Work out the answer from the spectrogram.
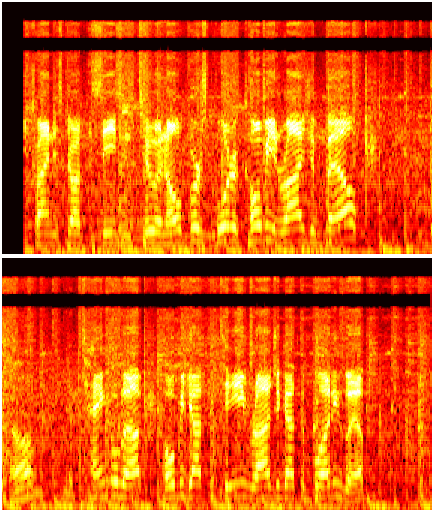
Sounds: music, speech

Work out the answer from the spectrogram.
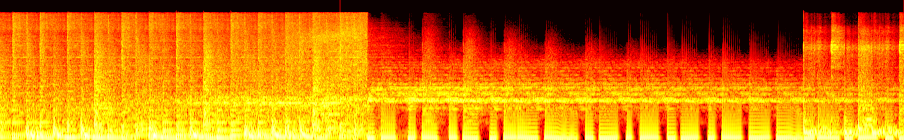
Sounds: soundtrack music, music

